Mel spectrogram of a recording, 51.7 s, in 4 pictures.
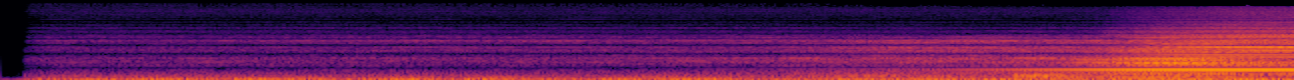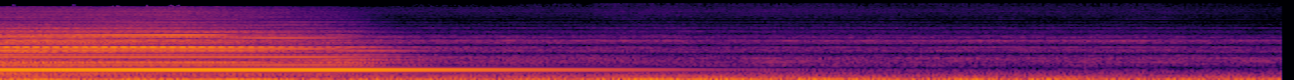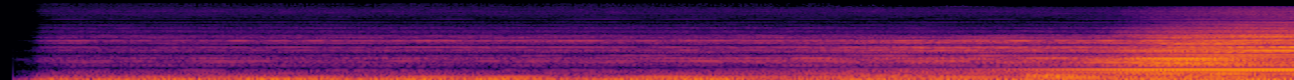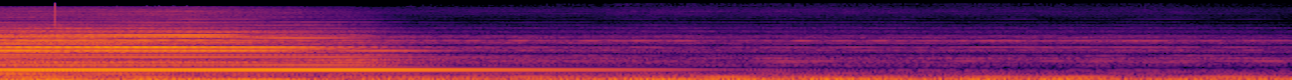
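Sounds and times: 
guitar feedback with reverb in pseudostereo: 0:07.8 - 0:20.5, 0:33.8 - 0:47.0.

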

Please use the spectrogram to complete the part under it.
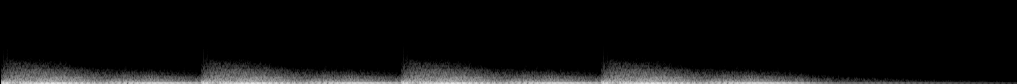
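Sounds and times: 
cinematic lead-in: 0:00.0 - 0:08.0.

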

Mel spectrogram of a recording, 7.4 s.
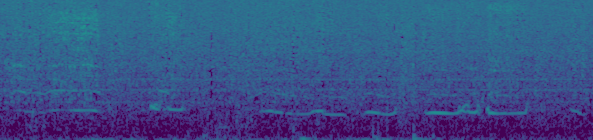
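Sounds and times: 
fussy baby: 0:00.1 - 0:02.4, 0:03.2 - 0:07.3.

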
